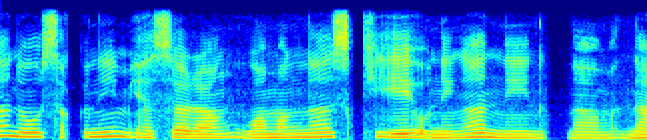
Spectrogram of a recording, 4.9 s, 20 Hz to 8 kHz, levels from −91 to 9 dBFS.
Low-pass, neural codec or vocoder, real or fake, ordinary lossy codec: 7.2 kHz; none; real; none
